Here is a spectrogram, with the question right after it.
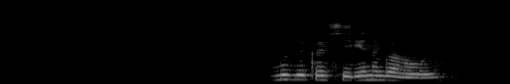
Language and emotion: Russian, neutral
